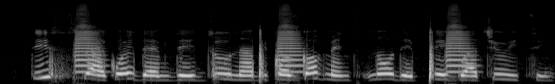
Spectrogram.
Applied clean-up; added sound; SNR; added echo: none; Brass instrument; 9 dB; none.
